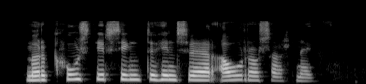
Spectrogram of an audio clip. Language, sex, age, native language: Icelandic, female, 40-49, Icelandic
